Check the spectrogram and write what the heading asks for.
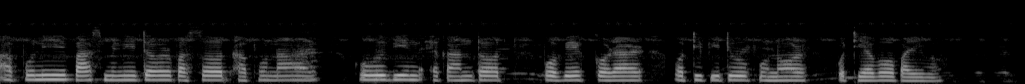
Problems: constant background noise, continuous background conversations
